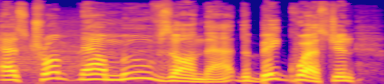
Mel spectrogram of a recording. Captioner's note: cheers and applause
